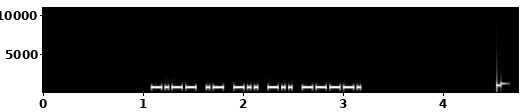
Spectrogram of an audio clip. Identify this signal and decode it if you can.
Morse code, heard as a keyed tone, about 36 wpm, 700 Hz. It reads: YADD9
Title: Code Groups - 5 Letter:Numbers - 35wpm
